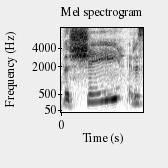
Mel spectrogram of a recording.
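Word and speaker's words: Sidhe: work with now there is something called the she it is spelled s-i-d-h-e this is a race of inner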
